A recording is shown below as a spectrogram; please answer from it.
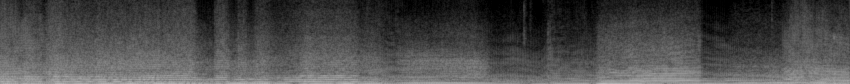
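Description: A car engine revving hard on empty industrial-area roads in the Assetto Corsa racing game, loud sustained harmonic engine whine rising and dropping through repeated throttle blips and gear changes, with no talk.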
